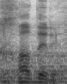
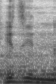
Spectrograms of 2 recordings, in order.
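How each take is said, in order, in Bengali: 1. নামটি Khader বলা হয়, d উচ্চারণ সহ। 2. নামটি Khizir বলা হয়, z উচ্চারণ সহ। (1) "আসলে খাদের শব্দটি খাদের" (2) "খিজির না"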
